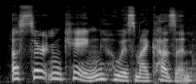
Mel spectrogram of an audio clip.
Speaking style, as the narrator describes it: replied he

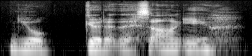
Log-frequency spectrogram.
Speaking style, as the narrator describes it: She moaned, a half chuckle escaping her lips

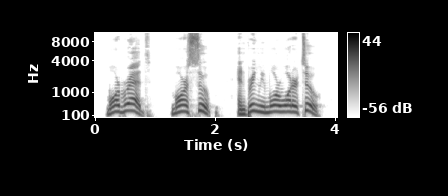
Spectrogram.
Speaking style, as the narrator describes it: He banged on the table and yelled

